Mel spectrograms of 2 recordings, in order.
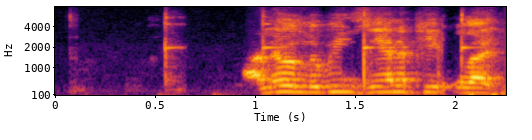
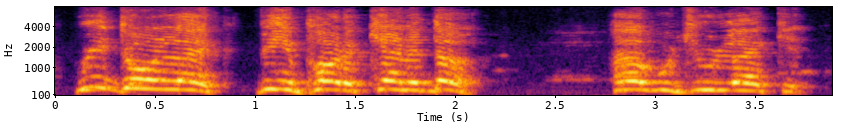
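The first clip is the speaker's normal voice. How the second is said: higher, louder whiny complaint; mock the aggrieved locals; mimicking French Canadians; 6 semitones higher, 5 dB louder than usual.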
